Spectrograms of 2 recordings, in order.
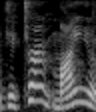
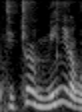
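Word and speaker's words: determine: 내포하다 함축하다 암시하다예요 그다음에 터이라 읽지마 디터민이라고 읽어야 되고요 결정하다 결심하다입니다 옆으로 가서 왜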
